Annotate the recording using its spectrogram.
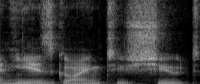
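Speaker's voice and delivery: ordinary delivery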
